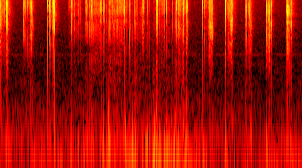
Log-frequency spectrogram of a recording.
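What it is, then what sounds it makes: Solid glass globe paperweight. A palm-sized solid clear glass globe paperweight is scratched and tapped with long acrylic nails. Bright, short clicking taps and scratchy rubbing bursts come in an irregular rhythm over a low hum. Each tap is dry and dies away almost at once.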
